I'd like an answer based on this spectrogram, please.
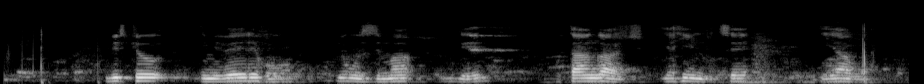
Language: Kinyarwanda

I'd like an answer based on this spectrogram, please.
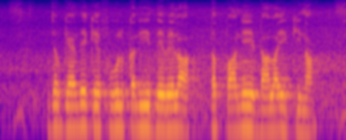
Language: Bhojpuri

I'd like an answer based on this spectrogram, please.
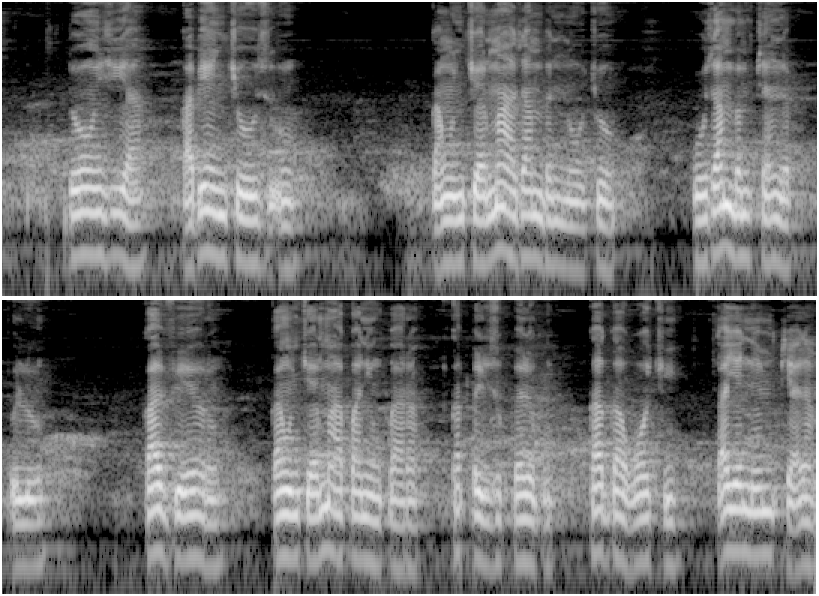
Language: Dagbani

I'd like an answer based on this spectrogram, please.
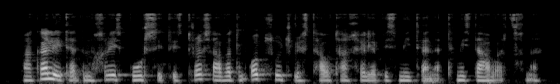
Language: Georgian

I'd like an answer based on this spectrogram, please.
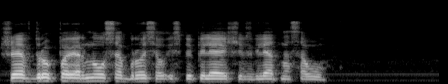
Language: Russian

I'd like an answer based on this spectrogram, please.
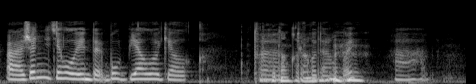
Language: Kazakh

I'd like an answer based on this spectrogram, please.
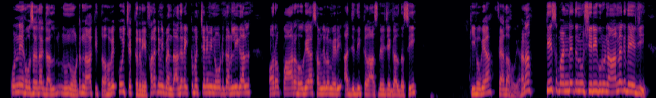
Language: Punjabi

